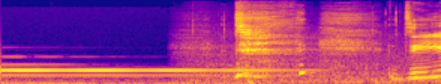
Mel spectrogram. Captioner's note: chuckling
